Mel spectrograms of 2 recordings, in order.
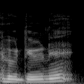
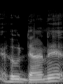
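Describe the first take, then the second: First: The middle part is said as 'doing'. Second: The middle part is said as 'done'. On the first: The speaker calls it wrong. "the A I every time says who doing it" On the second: The speaker calls it right. "I swear it's a who done it"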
